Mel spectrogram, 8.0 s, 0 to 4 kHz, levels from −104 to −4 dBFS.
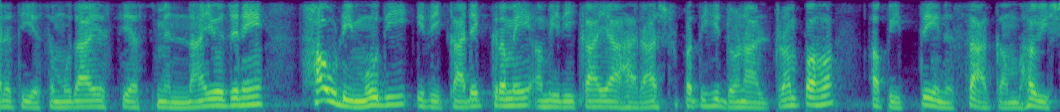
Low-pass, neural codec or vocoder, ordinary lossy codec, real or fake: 3.6 kHz; none; Opus, 32 kbps; real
